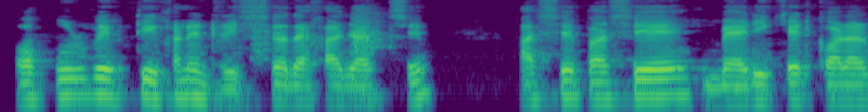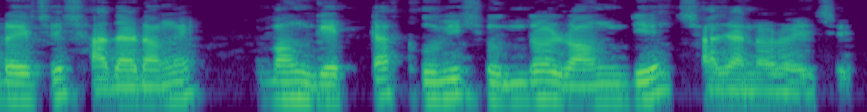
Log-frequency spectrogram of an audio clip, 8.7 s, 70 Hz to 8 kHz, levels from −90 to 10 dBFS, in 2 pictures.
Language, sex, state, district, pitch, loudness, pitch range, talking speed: Bengali, male, West Bengal, Jhargram, 120 Hz, -20 LUFS, 110-135 Hz, 145 wpm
